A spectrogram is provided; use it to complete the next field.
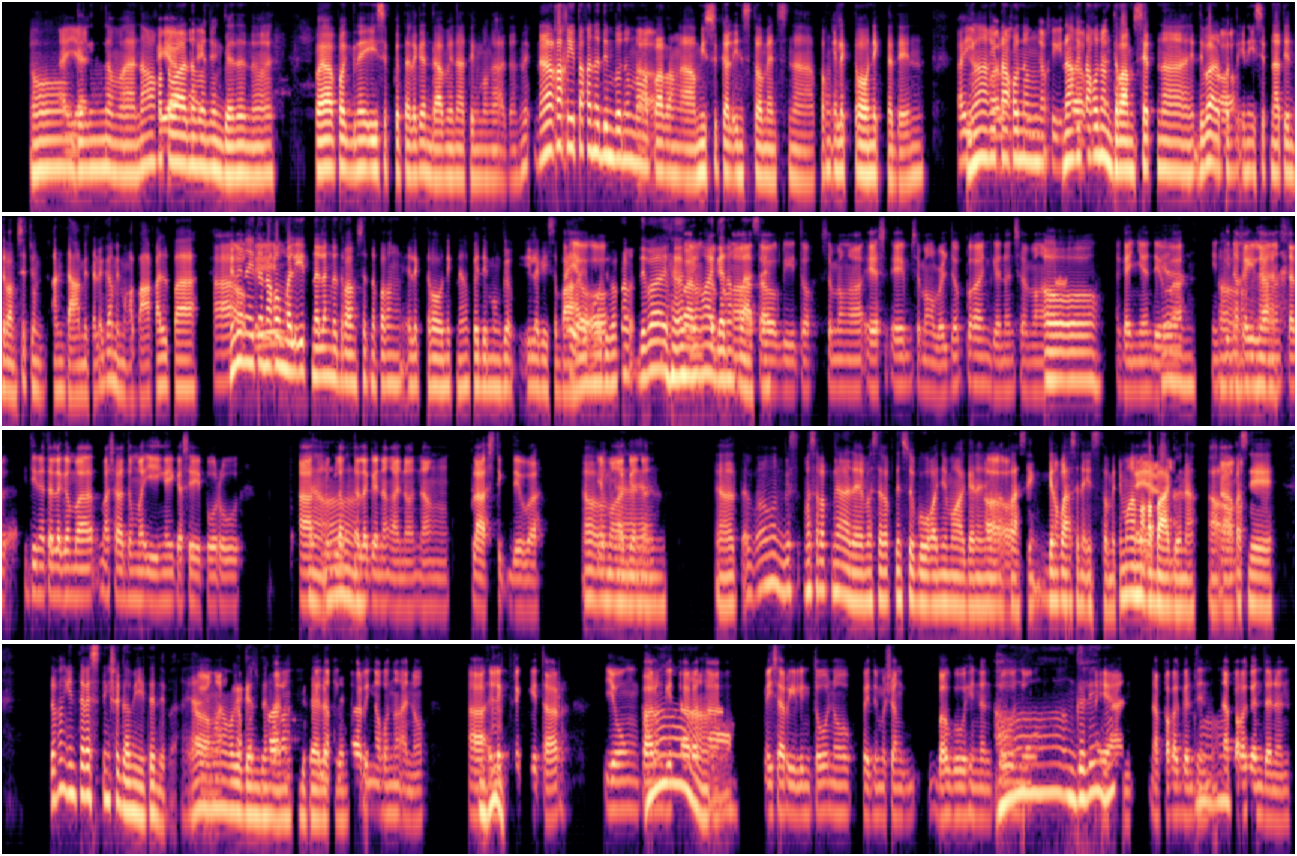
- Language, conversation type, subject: Filipino, unstructured, Paano mo ginagamit ang teknolohiya sa iyong pang-araw-araw na buhay?
- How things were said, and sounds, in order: static; other background noise; "Fun" said as "fran"; distorted speech; laughing while speaking: "oo nga"; tapping; drawn out: "Ah"; drawn out: "Ah"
